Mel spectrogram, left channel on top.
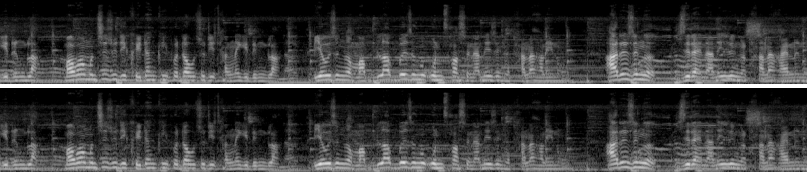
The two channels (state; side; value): normal; both; correlation 0.67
